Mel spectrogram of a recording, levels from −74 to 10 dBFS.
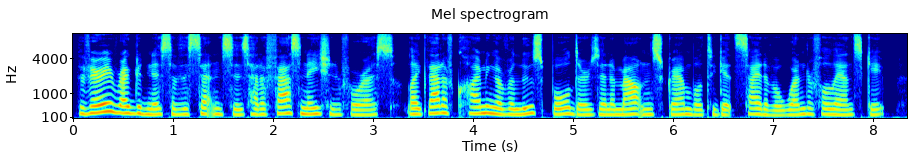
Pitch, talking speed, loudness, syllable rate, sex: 220 Hz, 210 wpm, -18 LUFS, 5.9 syllables/s, female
